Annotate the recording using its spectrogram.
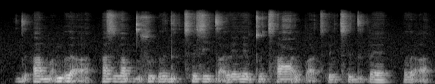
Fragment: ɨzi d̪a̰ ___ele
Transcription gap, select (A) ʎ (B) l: B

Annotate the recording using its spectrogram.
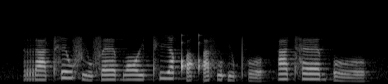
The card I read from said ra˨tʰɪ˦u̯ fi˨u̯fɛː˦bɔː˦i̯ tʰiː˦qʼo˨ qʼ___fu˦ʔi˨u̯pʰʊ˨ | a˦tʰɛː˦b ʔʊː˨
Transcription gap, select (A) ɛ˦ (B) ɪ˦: A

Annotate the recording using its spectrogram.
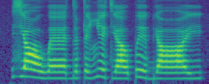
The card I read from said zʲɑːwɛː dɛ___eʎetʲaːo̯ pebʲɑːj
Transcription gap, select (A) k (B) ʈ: B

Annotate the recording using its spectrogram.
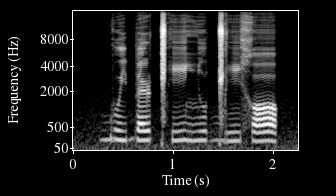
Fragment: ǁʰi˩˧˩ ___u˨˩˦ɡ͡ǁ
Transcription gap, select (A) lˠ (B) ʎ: B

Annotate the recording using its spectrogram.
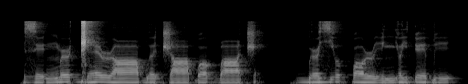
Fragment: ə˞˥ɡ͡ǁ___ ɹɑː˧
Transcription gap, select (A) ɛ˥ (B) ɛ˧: A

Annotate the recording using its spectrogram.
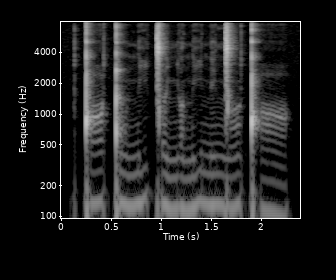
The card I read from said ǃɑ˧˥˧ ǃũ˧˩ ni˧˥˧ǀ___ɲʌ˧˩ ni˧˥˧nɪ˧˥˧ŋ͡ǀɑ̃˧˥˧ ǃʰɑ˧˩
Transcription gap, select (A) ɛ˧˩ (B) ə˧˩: B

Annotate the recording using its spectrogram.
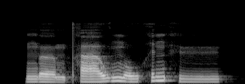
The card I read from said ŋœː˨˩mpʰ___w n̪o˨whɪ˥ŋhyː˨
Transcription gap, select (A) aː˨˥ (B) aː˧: A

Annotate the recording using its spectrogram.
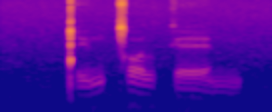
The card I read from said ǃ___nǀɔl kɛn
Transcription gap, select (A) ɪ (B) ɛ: A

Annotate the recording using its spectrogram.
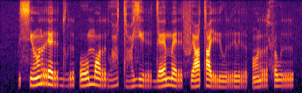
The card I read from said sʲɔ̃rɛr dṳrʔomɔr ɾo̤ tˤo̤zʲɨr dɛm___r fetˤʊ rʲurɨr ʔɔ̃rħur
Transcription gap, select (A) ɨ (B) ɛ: B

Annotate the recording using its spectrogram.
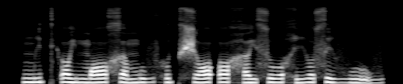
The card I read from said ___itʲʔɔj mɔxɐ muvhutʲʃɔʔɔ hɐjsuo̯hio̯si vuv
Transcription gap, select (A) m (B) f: A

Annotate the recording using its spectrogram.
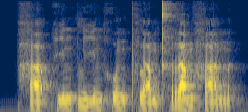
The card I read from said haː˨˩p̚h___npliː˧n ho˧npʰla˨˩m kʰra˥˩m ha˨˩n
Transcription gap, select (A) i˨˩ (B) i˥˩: B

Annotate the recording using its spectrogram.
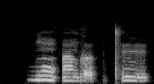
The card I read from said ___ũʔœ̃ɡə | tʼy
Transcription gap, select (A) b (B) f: A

